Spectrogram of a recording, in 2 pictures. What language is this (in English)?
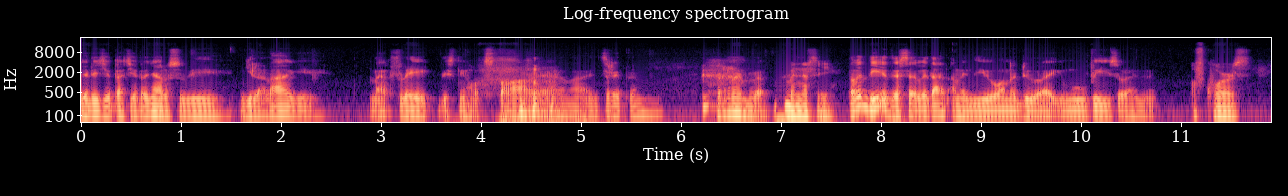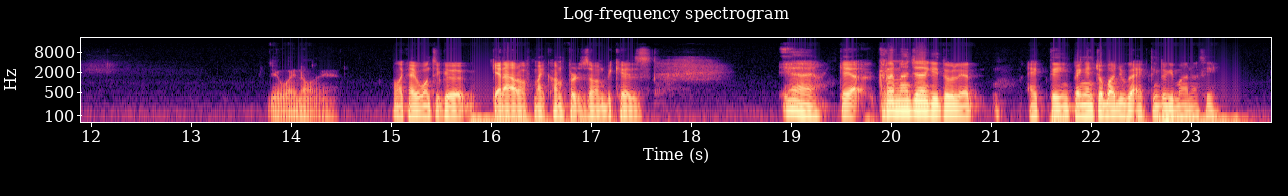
Indonesian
